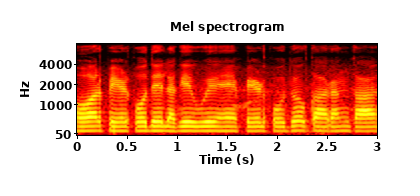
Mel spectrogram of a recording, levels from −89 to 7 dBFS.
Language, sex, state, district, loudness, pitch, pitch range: Hindi, male, Uttar Pradesh, Hamirpur, -16 LUFS, 145 Hz, 140-145 Hz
